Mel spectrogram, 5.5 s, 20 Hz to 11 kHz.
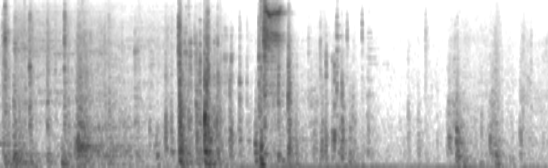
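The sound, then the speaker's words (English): The doors of trolley number 24, built in 1949, slide open with a series of mechanical clunks and rattles and a brief high squeal partway through, over a steady low hum. “We'll just open the doors.”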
